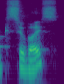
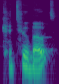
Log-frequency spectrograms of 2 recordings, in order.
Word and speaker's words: Ketubot: So the primary source of this that's talked about is the Gemara in Kesubos, or sometimes pronounced Ketubot, right? The way that you would pronounce it.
